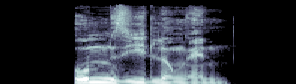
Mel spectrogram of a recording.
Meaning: plural of Umsiedlung
- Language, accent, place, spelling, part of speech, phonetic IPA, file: German, Germany, Berlin, Umsiedlungen, noun, [ˈʊmˌziːdlʊŋən], De-Umsiedlungen.ogg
